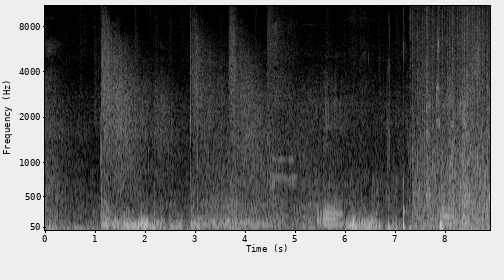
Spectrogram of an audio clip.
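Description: Shotgun blasts in Halo Reach go off as sharp booming bursts scattered across a noisy firefight, some near and loud, others more distant, with a voice talking in between.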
